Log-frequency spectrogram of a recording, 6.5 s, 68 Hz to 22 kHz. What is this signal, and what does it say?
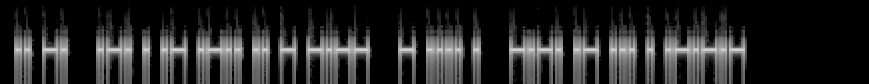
Morse code, heard as a keyed tone, about 34 wpm, 700 Hz. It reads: IN REALITY THE CASE.
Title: Sentences from Top 1200 Words 35wpm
